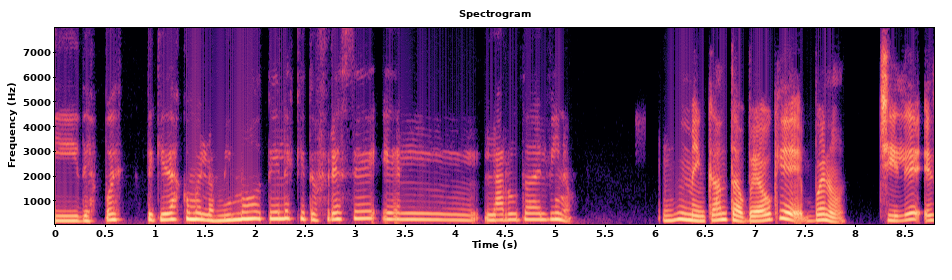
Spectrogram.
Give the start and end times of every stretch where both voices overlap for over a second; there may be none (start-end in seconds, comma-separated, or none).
none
